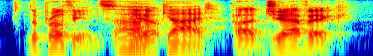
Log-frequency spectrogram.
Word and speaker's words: Javik: Javik. It's Javik, right? I think it's Javik. Oh, I call him Yavik. Javik. Yeah. Yavik, yeah. It's not Okay. Yavik, it's Javik.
